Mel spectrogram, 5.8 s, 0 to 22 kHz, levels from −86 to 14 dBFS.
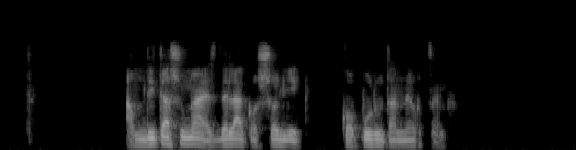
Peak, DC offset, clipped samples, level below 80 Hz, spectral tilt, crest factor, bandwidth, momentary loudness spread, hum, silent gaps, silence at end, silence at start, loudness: -16 dBFS; under 0.1%; under 0.1%; -78 dBFS; -3.5 dB/octave; 22 dB; 8 kHz; 12 LU; none; 3.25-3.41 s; 1.35 s; 1.25 s; -35 LUFS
